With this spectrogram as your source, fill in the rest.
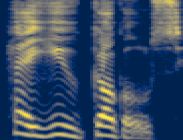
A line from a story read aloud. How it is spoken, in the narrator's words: he said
